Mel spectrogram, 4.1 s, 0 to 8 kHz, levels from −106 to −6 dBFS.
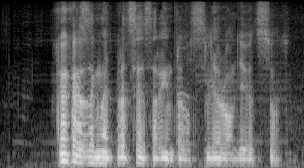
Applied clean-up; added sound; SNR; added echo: neural separator model SepFormer DNS4.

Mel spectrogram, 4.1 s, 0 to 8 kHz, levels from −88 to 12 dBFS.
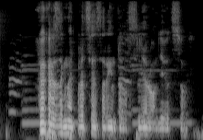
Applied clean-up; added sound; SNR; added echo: classical method log-MMSE.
